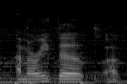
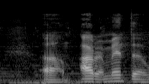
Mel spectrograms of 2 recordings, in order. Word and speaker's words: Araminta: All of these Noah, Moses, Harriet Tubman, or Amarita. Man, messing up. Let me say it right. Araminta Ross.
